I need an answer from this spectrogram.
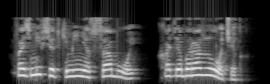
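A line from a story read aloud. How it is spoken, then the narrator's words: Thin little pleading voice. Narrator (Russian): Сипсик попросил своим тоненьким голоском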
